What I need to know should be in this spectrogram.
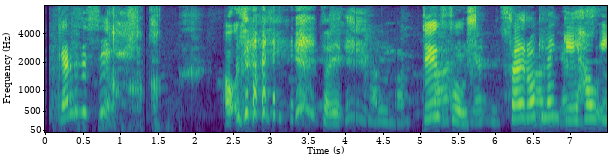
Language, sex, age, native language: Icelandic, female, 14, Icelandic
